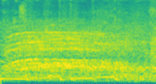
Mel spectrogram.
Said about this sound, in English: That's not bad. That's not bad. We're in the home of hurling, so we'll get another cheer for that, no? No? Okay.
